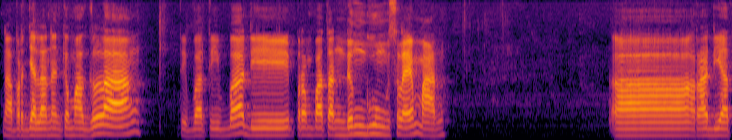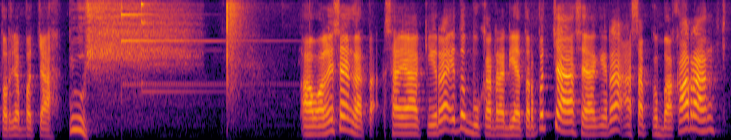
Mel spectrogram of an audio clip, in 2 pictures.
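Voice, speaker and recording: A man's voice: a little high, moderate pace, fairly bright tone. A man vlogger telling a story in a casual, chatty way and addressing his viewers directly. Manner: religious greetings and expressions.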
